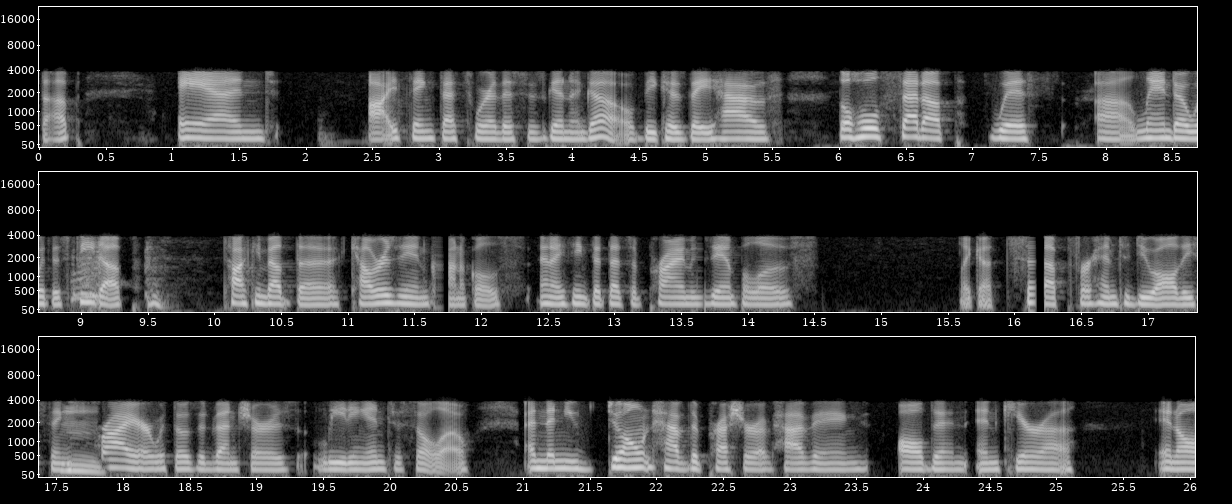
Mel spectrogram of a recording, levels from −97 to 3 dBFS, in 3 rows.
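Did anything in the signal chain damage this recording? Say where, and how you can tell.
Yes. The network dropped packets, heard as packet loss with pitch repetition: the receiver looped the last pitch period to fill the gap, giving a brief held buzz at 11.67 s (90 ms), 13.62 s (60 ms), 16.11 s (120 ms, fading toward silence) and 19.26 s (30 ms), over an otherwise clean-sounding telephone-band G.711 line.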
